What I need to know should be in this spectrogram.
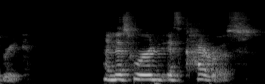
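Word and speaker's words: kairos: time in ancient Greek and this word is chyros it's spelled k a i r oos and what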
